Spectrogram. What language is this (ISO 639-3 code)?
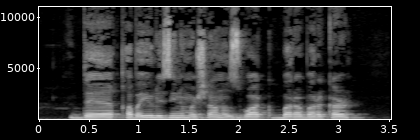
pus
